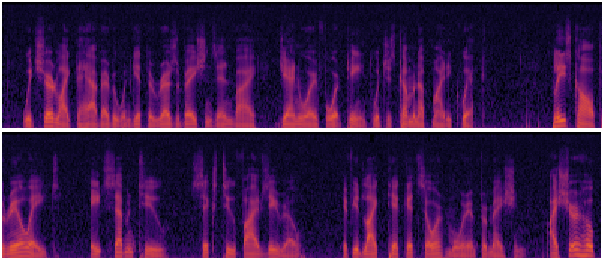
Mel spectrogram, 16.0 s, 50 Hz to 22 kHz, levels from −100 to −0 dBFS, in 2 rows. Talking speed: 120 wpm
